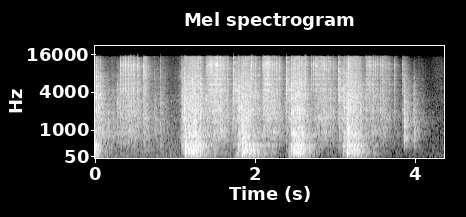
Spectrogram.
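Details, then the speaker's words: Poulan Pro PP4218AV 42cc chainsaw with a new coil, primed and on choke: several sharp, ragged bursts about a second apart that die out each time; catches briefly but won't keep running, later found to have a cold-scored piston. "pressure is primed so hmm this sauce just not gonna work today"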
